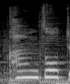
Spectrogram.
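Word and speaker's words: 甘草: あ、一つですねでアダプト源として有名でもう最もね手に入りやすいのは肝臓だと思うんですね肝臓っていうのは甘いという感じの「甘」っていう感じそして「草」という感じでこれ「肝臓」って読むんですね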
